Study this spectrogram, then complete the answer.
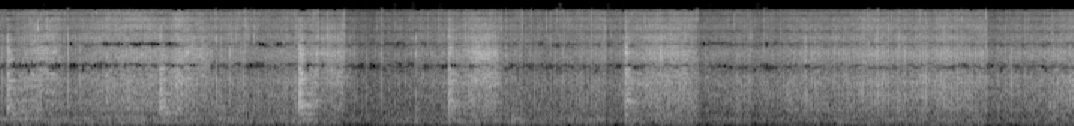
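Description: Fried rice sizzling and frying on a Blackstone flat-top griddle, a steady loud crackling hiss with occasional scraping and stirring knocks from a spatula, close up and without voices.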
